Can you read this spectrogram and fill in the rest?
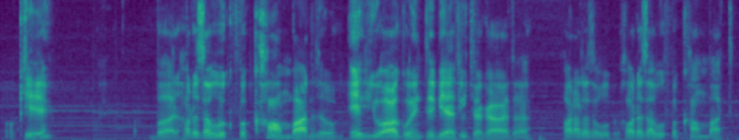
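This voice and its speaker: Speaking briskly in a mid-range voice, a man reacts to a game's story in casual playthrough commentary, thinking out loud and saying things more than once. Game music plays under his voice.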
